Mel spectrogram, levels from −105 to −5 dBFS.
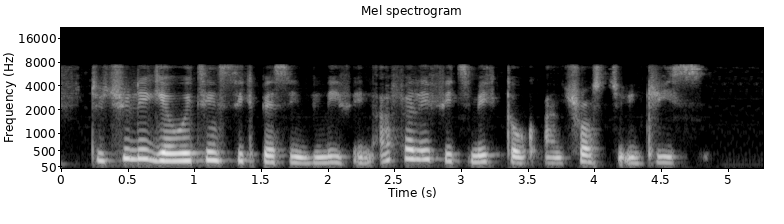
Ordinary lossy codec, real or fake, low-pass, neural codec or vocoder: none; fake; 7.2 kHz; codec, 16 kHz, 0.9 kbps, LongCat-Audio-Codec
